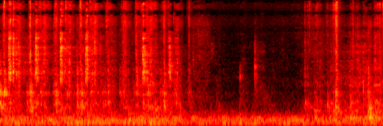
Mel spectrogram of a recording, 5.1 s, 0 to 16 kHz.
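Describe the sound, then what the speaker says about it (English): A socket wrench with a 10 mm socket loosens a hose clamp on a Fiat 124 Spider intercooler, giving a rapid ratcheting clicks that run for a couple of seconds, pause, then resume faintly, close and fairly quiet. "Now this is going to use a 10 millimeter socket."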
